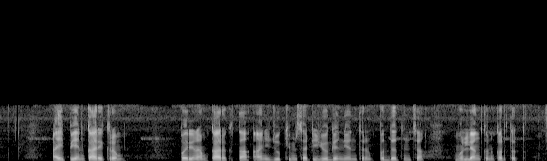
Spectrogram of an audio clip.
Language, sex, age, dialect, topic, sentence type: Marathi, male, 18-24, Southern Konkan, agriculture, statement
